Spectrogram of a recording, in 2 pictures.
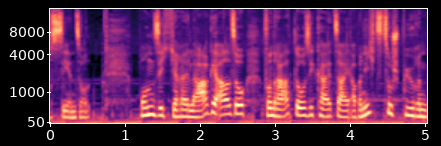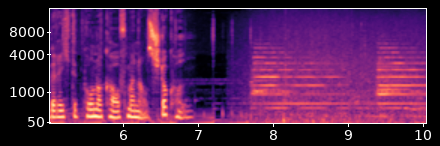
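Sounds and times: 
speech: 0.0 - 7.0
church bells ringing: 7.6 - 10.0.

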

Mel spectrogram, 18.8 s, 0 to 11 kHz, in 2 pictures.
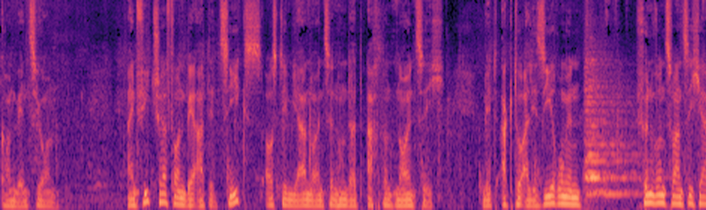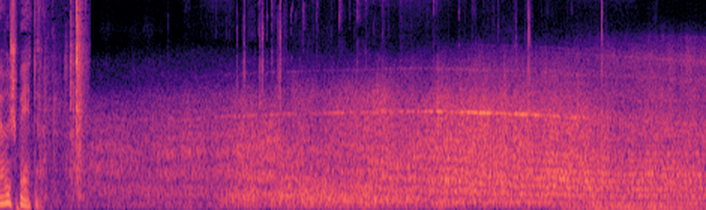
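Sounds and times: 
speech: 0.1 - 0.9, 1.7 - 7.9, 8.5 - 10.1
airplane flying overhead: 10.6 - 18.8.

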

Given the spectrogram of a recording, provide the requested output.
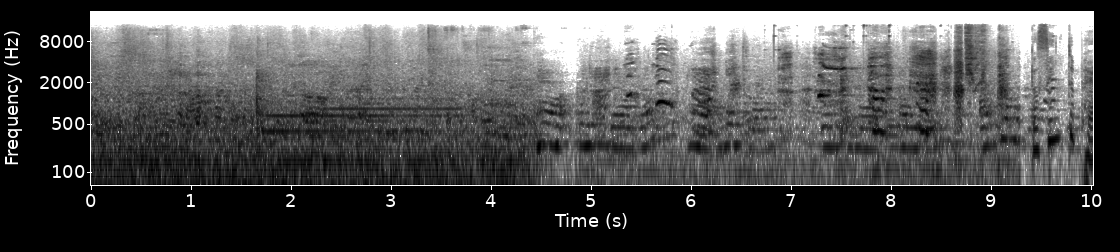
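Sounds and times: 
babble of voices: 0.4 - 9.8
brief tonal chime: 1.7 - 4.4
two dogs whimpering and yipping on a flight: 5.0 - 9.6.

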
